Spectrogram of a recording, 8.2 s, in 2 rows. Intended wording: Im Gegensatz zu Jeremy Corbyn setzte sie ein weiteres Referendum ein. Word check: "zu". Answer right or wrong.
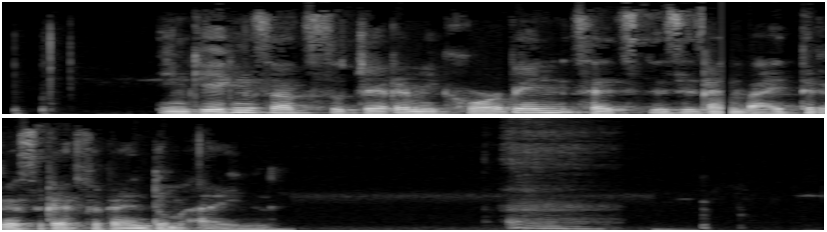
right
